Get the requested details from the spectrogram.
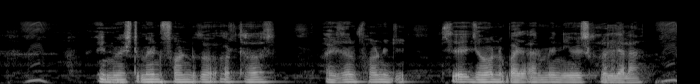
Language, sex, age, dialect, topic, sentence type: Bhojpuri, male, 18-24, Western, banking, statement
